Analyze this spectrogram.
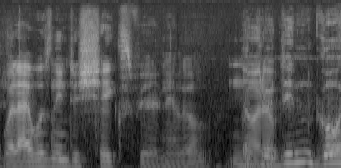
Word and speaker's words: Shakespeare: or shakespeare yeah yeah nobody in the caribbean have i ever heard the shaka spear they said shakespeare this it's shakespeare yes well i wasn't into shakespeare nello no you didn't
